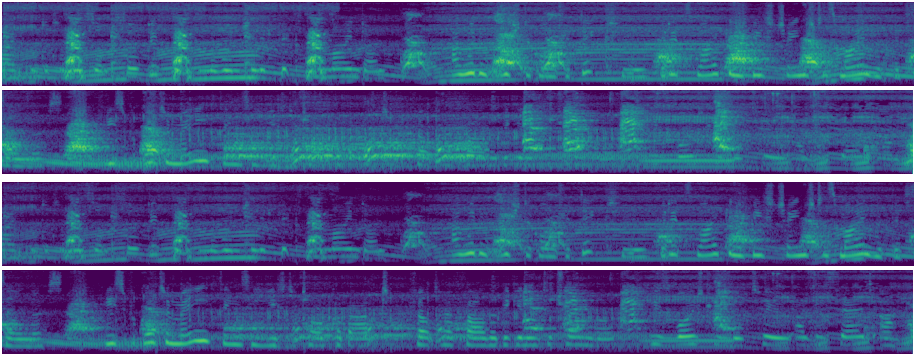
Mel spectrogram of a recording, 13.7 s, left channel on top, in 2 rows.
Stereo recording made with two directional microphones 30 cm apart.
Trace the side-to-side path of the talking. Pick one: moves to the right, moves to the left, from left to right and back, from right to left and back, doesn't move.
moves to the right.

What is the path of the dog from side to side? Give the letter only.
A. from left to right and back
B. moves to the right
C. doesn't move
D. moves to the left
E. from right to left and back
C.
